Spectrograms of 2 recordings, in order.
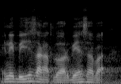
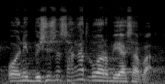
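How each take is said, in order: First: It is said in a flat, unexcited voice. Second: It is said with lively, enthusiastic energy. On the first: The claim sounds unconvincing. The speaker calls it wrong. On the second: The business is presented as truly exciting. The speaker calls it right.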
